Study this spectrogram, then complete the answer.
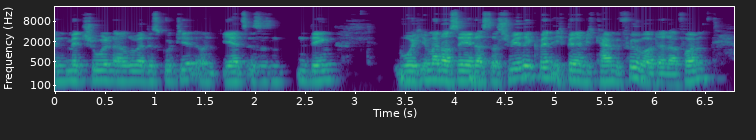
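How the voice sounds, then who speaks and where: Noticeable background noise sits behind a man speaking at a fairly quick pace. His medium-pitched voice keeps fairly even intonation. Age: 30s. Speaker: state politician. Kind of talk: interview. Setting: studio.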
